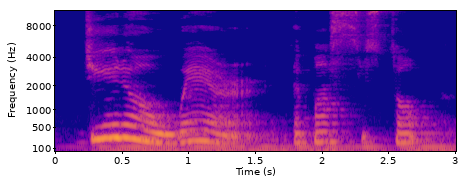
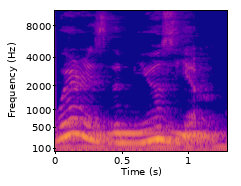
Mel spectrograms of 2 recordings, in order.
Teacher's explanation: that indirect question has raising intonation. إنه الأسئلة الغير مباشرة has raising intonation فيها ارتفاع في النغمة.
